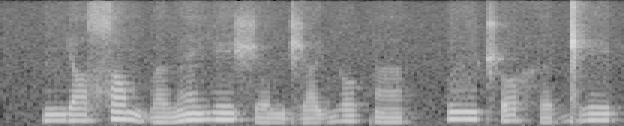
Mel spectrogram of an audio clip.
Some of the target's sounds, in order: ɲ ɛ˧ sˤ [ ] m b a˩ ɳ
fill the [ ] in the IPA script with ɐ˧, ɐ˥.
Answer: ɐ˥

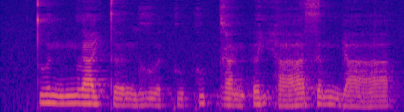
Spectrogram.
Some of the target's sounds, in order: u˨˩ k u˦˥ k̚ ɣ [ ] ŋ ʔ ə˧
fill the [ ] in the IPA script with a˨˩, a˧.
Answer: a˨˩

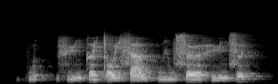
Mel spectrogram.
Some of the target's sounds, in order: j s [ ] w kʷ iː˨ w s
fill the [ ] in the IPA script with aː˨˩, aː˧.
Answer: aː˨˩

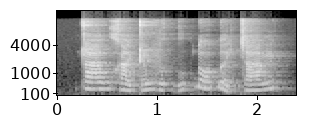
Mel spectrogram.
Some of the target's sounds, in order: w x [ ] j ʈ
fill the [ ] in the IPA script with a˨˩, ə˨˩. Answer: a˨˩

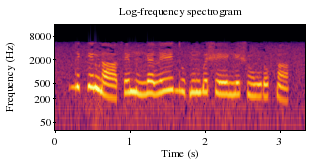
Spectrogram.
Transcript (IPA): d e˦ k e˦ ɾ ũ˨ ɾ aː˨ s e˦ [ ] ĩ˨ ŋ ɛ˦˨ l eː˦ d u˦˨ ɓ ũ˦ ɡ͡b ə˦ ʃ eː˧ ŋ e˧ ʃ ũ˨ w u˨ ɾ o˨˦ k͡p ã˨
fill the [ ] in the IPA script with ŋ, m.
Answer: m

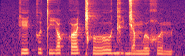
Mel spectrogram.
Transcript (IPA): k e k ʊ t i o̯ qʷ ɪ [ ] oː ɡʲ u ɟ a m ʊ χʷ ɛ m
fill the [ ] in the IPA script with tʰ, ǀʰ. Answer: ǀʰ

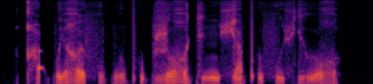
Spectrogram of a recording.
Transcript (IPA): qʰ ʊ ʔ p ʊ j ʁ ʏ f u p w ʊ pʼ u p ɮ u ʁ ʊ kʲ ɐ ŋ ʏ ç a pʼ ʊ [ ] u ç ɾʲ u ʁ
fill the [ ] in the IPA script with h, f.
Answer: f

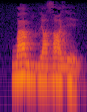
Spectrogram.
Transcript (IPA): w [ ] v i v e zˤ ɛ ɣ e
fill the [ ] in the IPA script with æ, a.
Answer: a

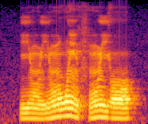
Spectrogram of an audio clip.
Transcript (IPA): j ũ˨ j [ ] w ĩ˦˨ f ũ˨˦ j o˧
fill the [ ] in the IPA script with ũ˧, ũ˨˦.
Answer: ũ˨˦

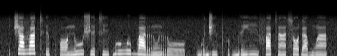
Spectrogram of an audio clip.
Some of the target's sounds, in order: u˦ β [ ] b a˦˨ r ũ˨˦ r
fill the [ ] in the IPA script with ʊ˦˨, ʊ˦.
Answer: ʊ˦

